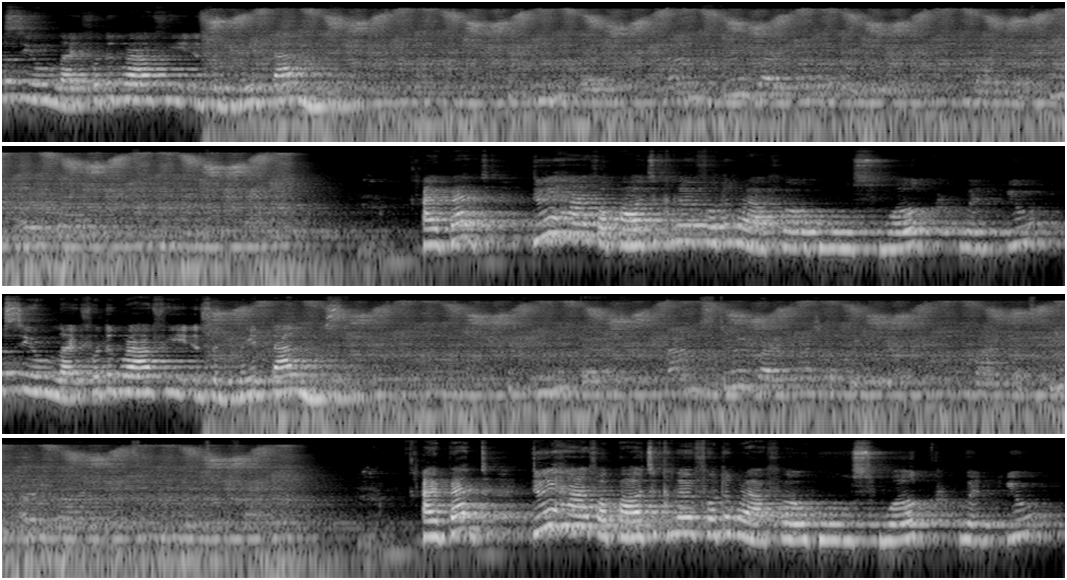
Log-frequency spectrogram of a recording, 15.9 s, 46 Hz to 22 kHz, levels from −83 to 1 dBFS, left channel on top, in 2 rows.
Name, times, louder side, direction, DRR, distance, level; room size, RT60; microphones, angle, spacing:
voice 1, 0.0-2.6 10.6-15.8, right 2 dB, 55° right, 3 dB, 0.7 m, -23 dB
sound 1, 1.5-10.2, left 2 dB, 40° left, 1.8 m, -31 dB
voice 2, 3.8-10.1, right 1 dB, 20° right, 2 dB, 0.9 m, -37 dB
12.0 x 9.2 x 4.7 m, 2.5 s
head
